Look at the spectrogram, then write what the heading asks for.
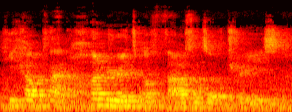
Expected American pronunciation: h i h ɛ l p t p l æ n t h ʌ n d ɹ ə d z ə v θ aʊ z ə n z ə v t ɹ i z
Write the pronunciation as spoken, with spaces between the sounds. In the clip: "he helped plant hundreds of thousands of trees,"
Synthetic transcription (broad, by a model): h i h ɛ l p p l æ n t h ʌ n d ɹ ə d z ə v θ aʊ z ə n z ə v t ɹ i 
